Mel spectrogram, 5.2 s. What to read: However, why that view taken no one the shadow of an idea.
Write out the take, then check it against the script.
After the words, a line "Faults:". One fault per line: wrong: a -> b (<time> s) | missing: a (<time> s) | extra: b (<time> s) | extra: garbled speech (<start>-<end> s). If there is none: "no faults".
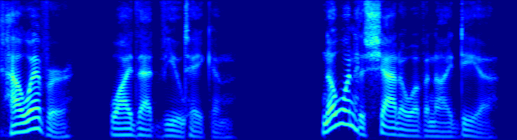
However, why that view taken no one the shadow of an idea.
Faults:
no faults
